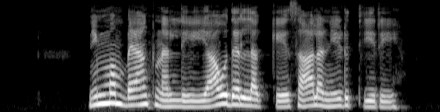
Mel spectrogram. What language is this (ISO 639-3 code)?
kan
